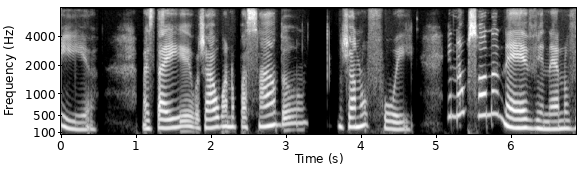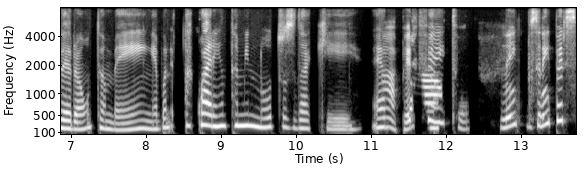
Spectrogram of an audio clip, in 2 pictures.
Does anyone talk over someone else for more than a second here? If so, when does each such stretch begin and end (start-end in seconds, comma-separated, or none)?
none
